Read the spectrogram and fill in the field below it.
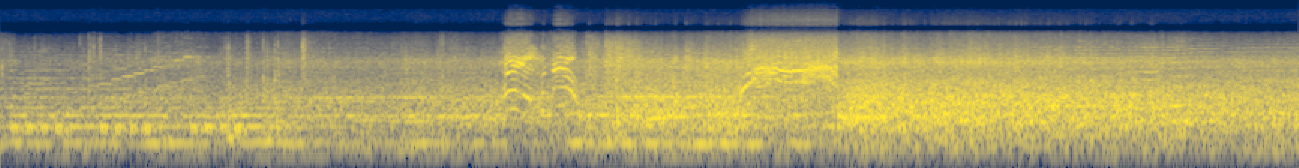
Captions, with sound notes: - Hey! Look out! (Grub screams) (somber music)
